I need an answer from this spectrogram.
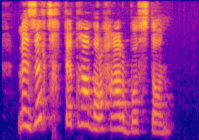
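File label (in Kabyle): Mazal ttxeṭṭiṭeɣ ad ṛuḥeɣ ɣer Boston., Kabyle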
